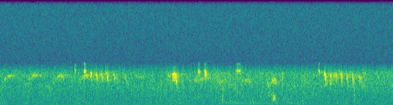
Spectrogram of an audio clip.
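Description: Faint bird chirps, short high calls in small scattered clusters, over near silence with a low steady hum.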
